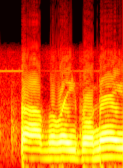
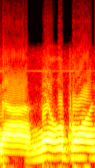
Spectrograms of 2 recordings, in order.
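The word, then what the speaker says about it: Mille Bornes: Another one in there I have, which is I didn't mention, is Malay Bonnet, or with the bad English pronunciation, Milborn.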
